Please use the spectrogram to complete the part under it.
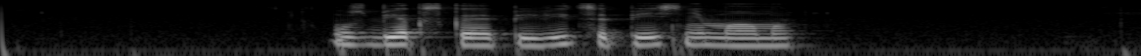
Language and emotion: Russian, neutral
